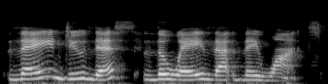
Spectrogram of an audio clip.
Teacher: the voiced TH sound, which is where it's the same sound but with vocal cords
